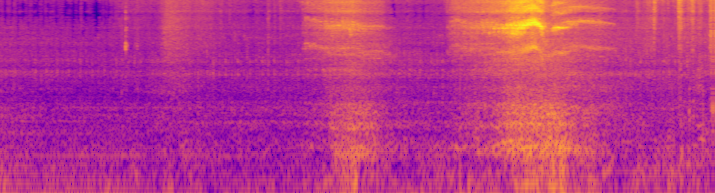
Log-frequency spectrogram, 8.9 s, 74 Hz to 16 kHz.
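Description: A 2010 Mercedes Sprinter van engine idles fast and steady, a close low rumble that swells briefly around the middle and again toward the end, with no talk over it.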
